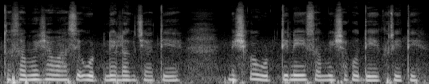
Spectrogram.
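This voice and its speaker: Brief: woman storyteller, casual narration, monotone delivery, noisy take with clicks. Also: mid-range voice, fairly quick. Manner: plain, conversational retelling. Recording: noisy home recording with clicks.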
